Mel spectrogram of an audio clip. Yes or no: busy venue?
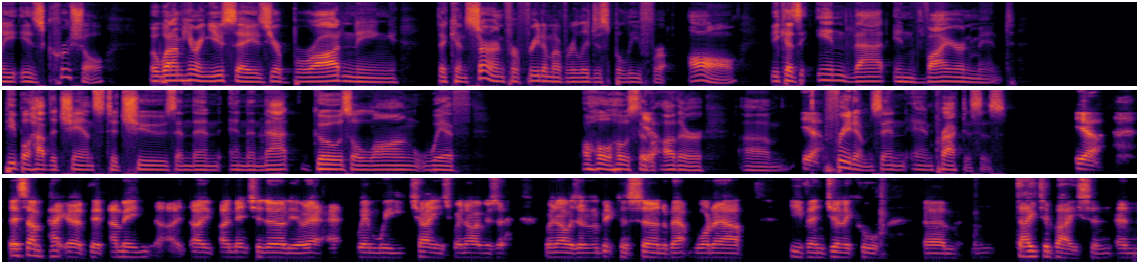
no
